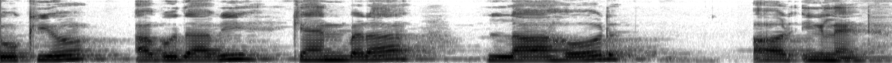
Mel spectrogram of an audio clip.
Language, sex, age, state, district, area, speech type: Maithili, male, 18-30, Bihar, Darbhanga, rural, spontaneous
